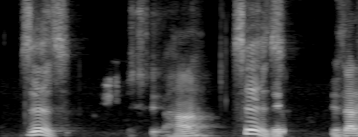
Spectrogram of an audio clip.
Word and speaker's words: Zyzz: Ziz. Huh? Ziz. Is that how you pronounce that?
